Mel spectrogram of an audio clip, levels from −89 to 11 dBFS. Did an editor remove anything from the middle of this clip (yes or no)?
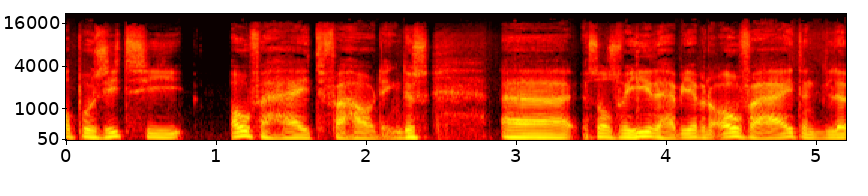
no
